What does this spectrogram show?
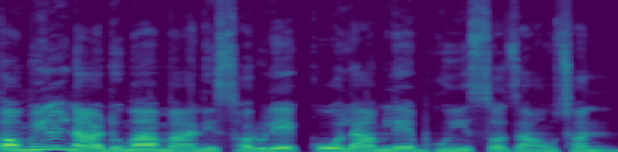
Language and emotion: Nepali, neutral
